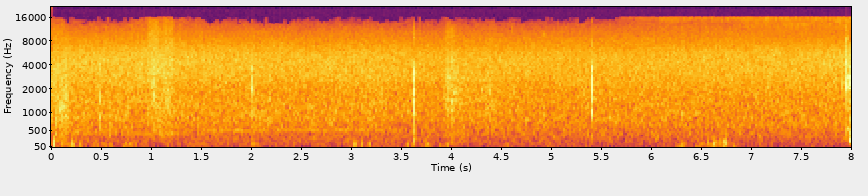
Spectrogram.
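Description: Quiet, steady outdoor background hiss with a few faint, isolated ticks.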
